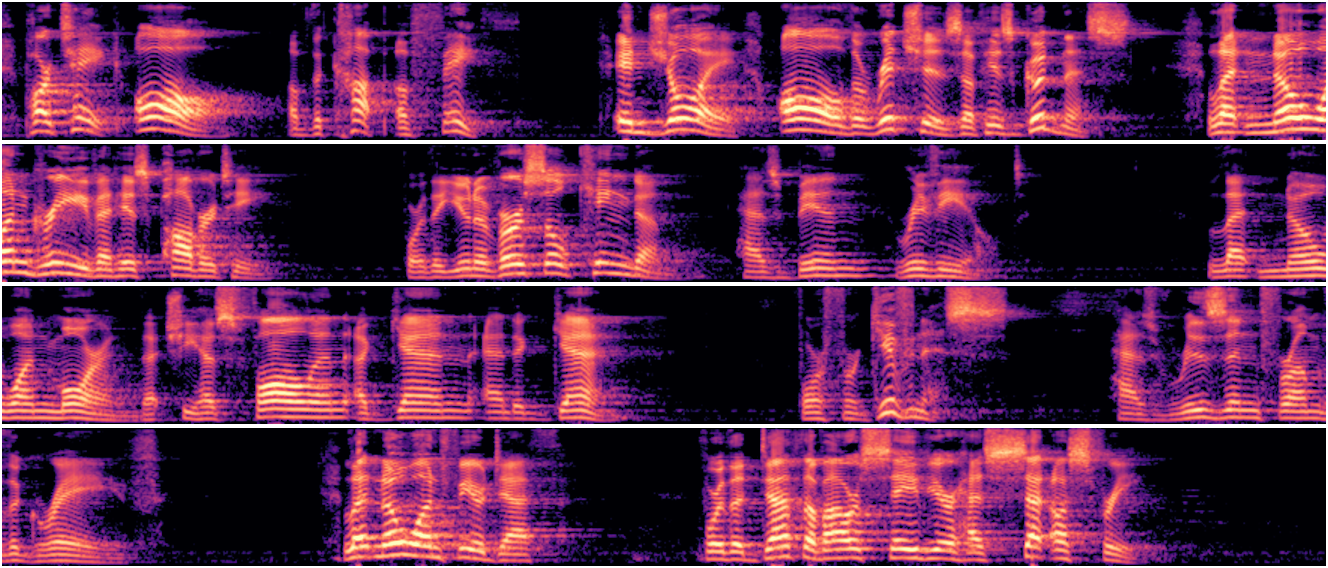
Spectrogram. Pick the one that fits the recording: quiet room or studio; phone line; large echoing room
large echoing room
